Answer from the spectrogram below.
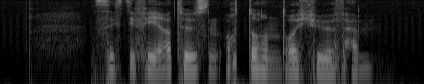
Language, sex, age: Norwegian, female, 24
